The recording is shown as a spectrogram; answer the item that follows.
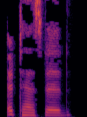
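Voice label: "attested", English, British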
